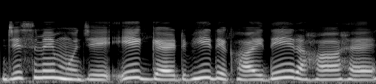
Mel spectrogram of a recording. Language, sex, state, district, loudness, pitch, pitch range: Hindi, female, Chhattisgarh, Bastar, -15 LUFS, 235 Hz, 220-285 Hz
